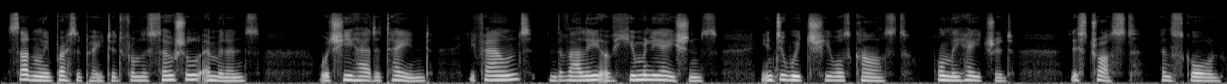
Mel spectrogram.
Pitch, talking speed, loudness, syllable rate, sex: 185 Hz, 130 wpm, -18 LUFS, 4.7 syllables/s, female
